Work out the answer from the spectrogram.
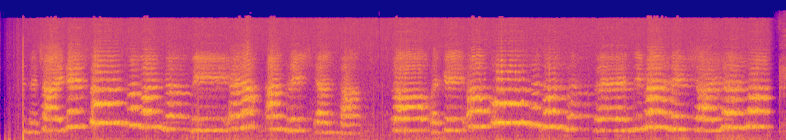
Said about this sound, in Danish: Ja, vi hører her med faner marcherende piger fra den nazistiske pigeorganisation Deutscher Mädel.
